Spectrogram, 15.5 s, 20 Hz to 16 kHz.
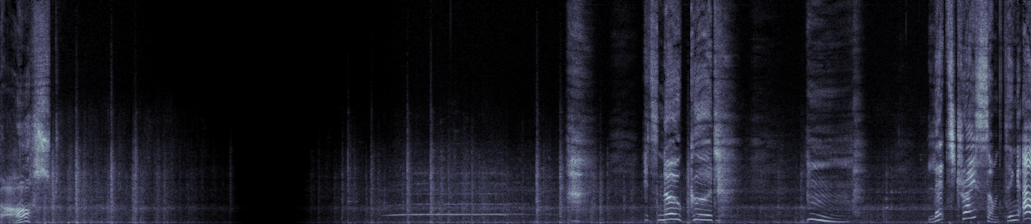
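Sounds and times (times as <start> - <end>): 
train rumbling along the rails with clickety-clack: 0.0 - 3.5, 4.6 - 15.4
speech: 0.1 - 0.8, 9.8 - 11.0, 12.1 - 12.9, 13.9 - 15.4.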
